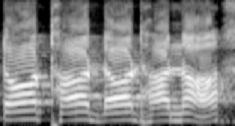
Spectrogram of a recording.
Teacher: इन सभी वर्णों का उच्चारण मूर्धा से होता है।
